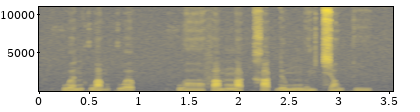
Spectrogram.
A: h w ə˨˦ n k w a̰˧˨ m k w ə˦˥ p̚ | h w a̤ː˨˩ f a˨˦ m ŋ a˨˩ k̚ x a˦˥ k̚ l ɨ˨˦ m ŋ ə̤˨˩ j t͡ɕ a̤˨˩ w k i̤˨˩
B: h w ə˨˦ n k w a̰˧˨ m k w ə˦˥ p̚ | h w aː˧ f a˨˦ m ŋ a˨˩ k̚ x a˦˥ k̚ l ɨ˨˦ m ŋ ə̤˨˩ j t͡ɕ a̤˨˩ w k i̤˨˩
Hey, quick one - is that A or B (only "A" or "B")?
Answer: A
